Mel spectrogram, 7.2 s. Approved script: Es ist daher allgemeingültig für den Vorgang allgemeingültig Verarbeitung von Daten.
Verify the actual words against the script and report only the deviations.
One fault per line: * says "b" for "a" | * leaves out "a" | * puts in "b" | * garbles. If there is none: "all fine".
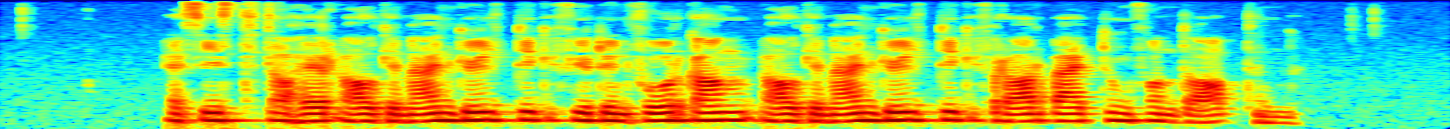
all fine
